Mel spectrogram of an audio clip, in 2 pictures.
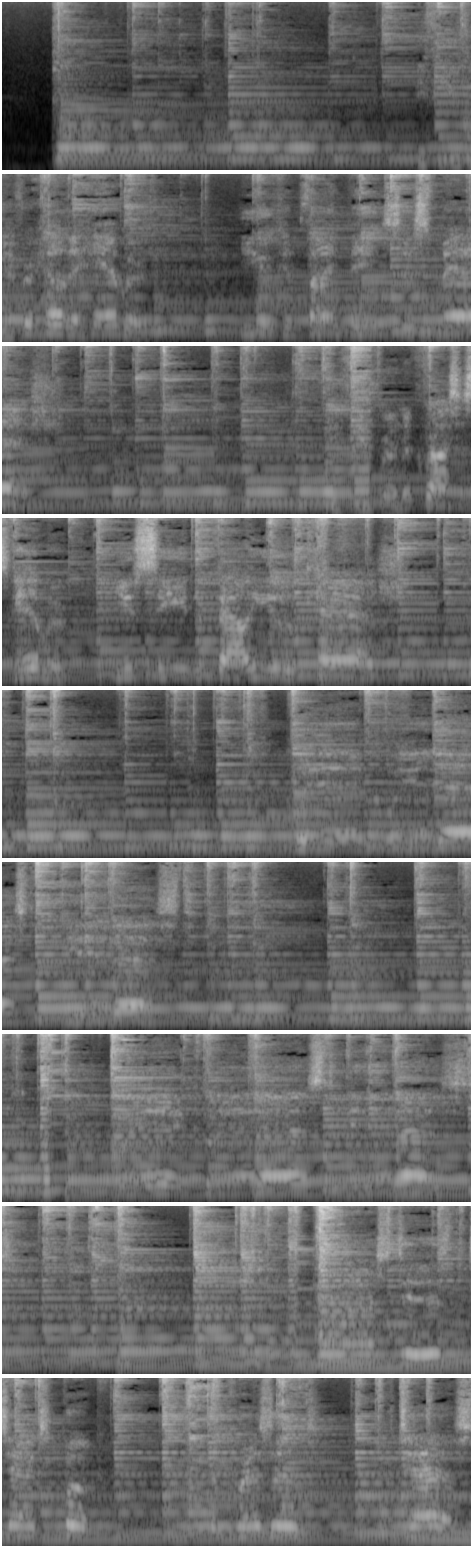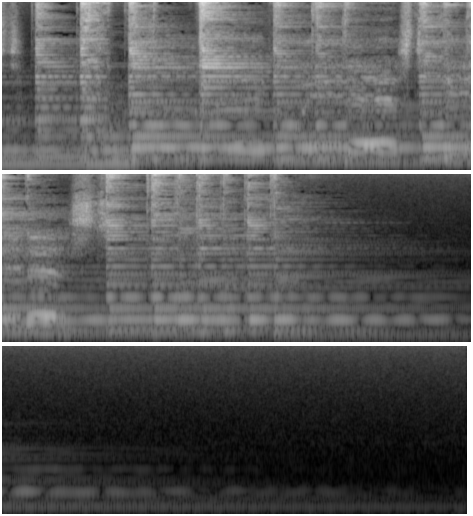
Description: For a short quick song, there's a lot packed into those lyrics.
Ooh I like how moody this one is!
Very cool song, sets the nostalgic mood.
Beautiful singing and playing.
